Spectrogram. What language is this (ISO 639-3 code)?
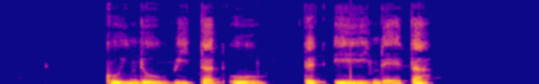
cut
